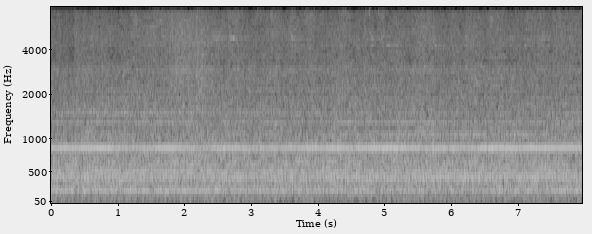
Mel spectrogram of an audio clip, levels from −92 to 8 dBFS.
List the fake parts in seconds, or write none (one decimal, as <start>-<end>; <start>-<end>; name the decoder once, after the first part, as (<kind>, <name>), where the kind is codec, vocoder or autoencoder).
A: none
